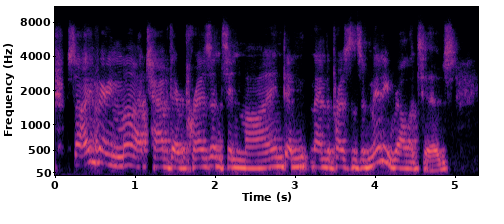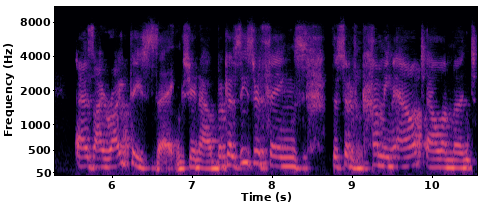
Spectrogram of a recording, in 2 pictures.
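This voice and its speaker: Audible room echo surrounds a moderate-paced voice with an American accent and ordinary pitch variation. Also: man. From Texas. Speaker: novelist. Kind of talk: panel discussion. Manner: halting.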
